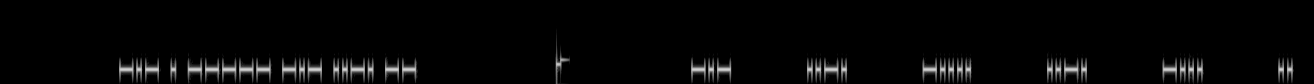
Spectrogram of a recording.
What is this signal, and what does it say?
Morse code, heard as a keyed tone, about 28 wpm, spaced as for 14 wpm, 700 Hz. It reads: KE0KFM KF6FBI
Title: USA Call Signs - 6 Characters - 6x Character Spacing - 28wpm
